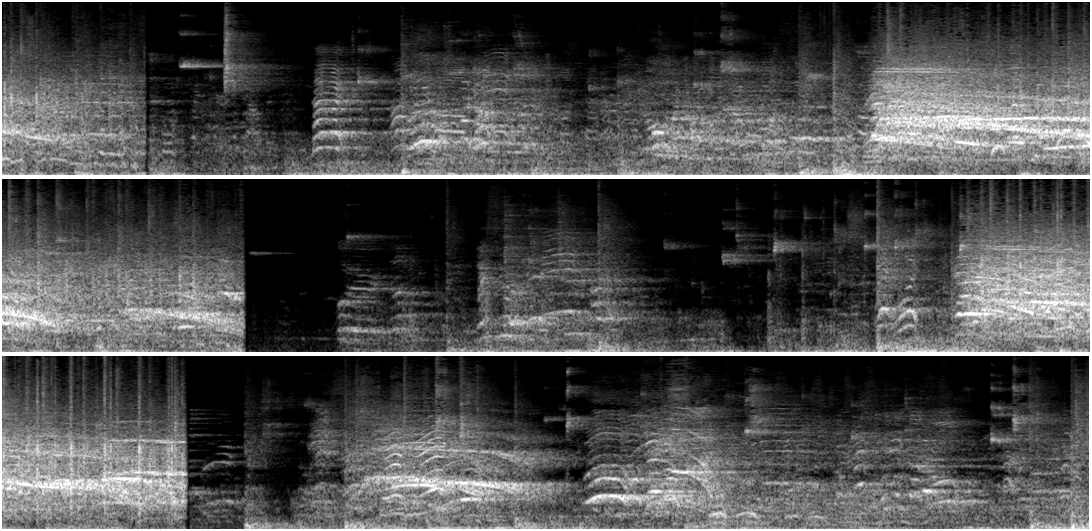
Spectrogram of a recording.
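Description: Volleyball rally in a gymnasium: the ball is struck and bounces on the hardwood court, with players and spectators calling out loudly in bursts, all echoing in the large hall.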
